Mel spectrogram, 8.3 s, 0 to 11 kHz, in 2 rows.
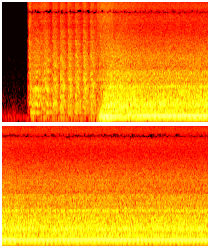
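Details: Toyota Tacoma after fan clutch fix, some belt squeak noticed while tightening: about 1.5 seconds of cranking, then catches and settles into a steady, even idle with no squeal.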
